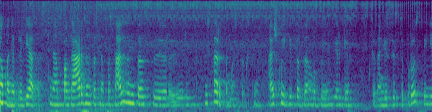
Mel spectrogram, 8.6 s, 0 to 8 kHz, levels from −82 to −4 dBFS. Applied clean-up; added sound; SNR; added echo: none; Bicycle; 14 dB; none.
